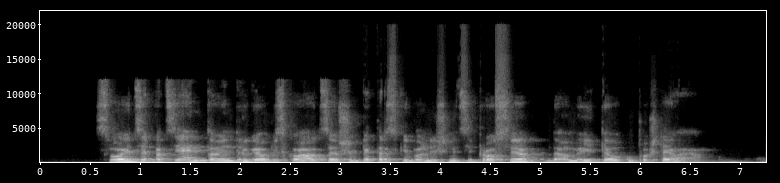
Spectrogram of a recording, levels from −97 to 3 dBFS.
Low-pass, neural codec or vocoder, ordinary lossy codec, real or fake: 19.8 kHz; vocoder, 44.1 kHz, 128 mel bands, Pupu-Vocoder; Opus, 24 kbps; fake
